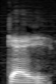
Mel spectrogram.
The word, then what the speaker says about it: Fahy: Gay. I'm not joking. That's how you pronounce his name.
